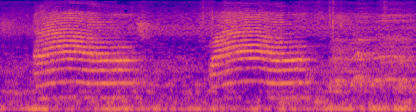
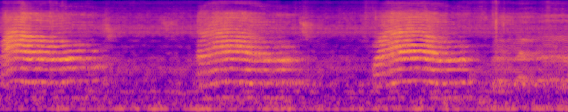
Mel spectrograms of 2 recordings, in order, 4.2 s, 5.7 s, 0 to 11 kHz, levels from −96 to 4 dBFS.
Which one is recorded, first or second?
first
